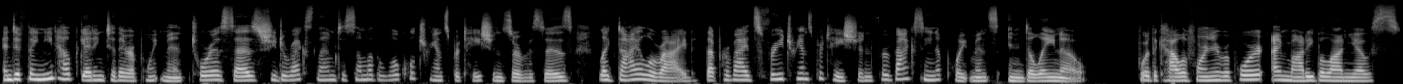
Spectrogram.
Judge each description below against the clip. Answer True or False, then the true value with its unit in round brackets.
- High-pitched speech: True (195 Hz)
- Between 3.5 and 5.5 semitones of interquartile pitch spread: True (3.9 semitones)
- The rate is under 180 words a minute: True (165 wpm)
